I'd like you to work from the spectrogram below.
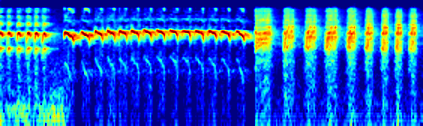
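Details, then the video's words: White-rumped shama in a judged Indonesian singing competition: quick high chips, then a run of clear whistled downslurred notes repeated about five per second, followed by loud buzzy strokes, 'masteran besetan' style. "Masteran besetan tajam!Langsung dikunci para juri"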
